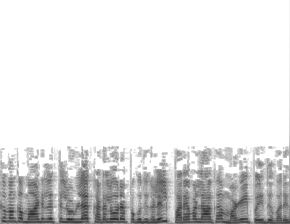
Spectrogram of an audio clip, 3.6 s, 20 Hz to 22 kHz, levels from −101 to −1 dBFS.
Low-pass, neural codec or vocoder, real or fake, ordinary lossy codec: none; none; real; none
